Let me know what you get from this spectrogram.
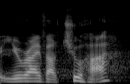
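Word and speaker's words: Jakub Hrůša: to talk about tonight's program led by conductor Uriah chu ha if you wonder how to pronounce that that is how you pronounce it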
